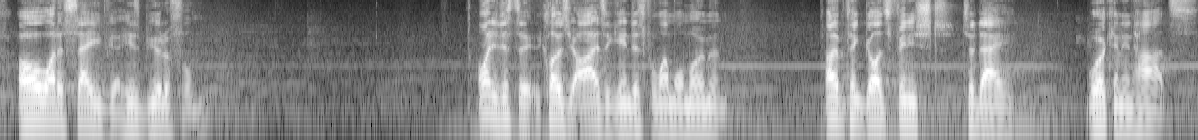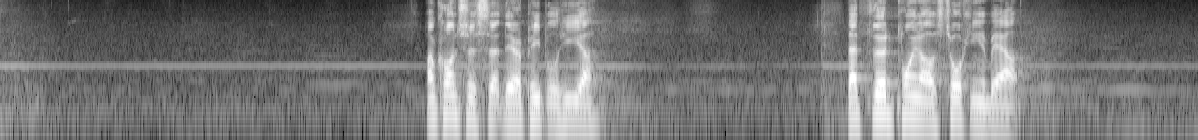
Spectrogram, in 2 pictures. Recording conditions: large echoing room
